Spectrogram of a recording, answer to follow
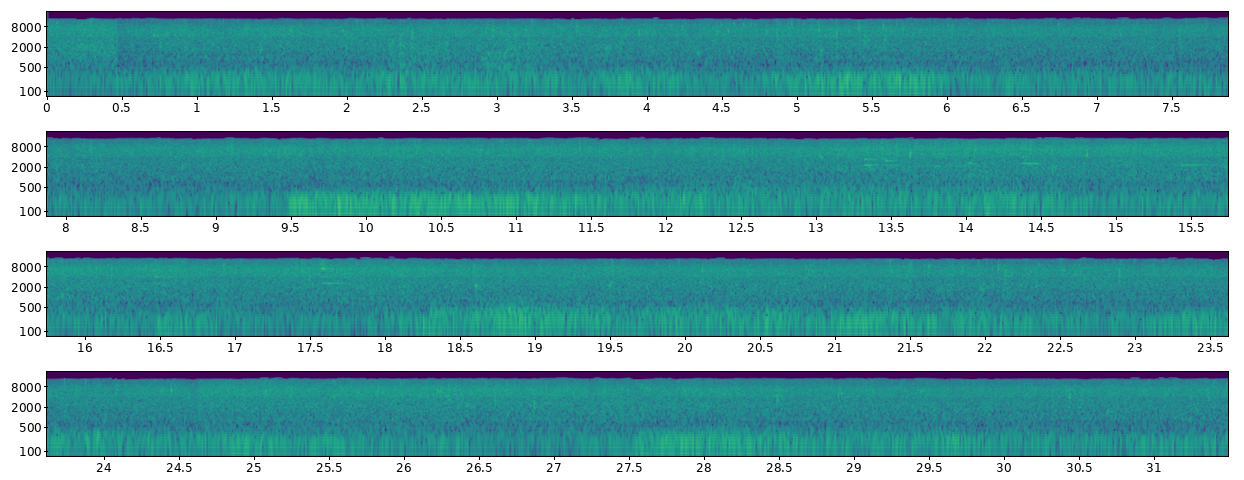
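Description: Heavy rain falling steadily, with repeated low rolls of thunder rising and fading. The loudest rumble starts about a third of the way in, and others follow around two-thirds in and near the end.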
